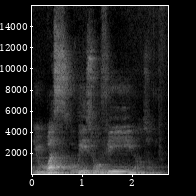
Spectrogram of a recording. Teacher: allazi yuwaswisu wi-nya tidak panjang.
